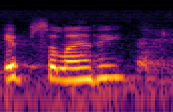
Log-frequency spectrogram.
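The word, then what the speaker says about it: Ypsilanti: Double an antel from is it ipsilanti yes that's the correct pronunciation that's correct good having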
